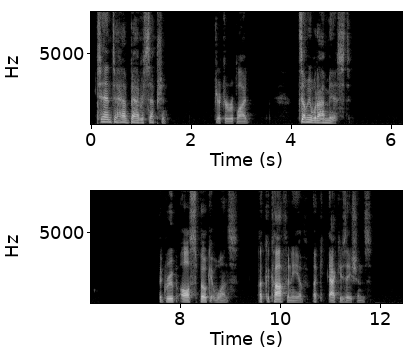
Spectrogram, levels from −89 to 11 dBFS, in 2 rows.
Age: 30-49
